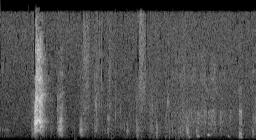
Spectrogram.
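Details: Female Chihuahua indoors gives one sharp, loud bark at the start, followed by a run of quieter short yips and snuffling sounds through the rest of the clip.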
